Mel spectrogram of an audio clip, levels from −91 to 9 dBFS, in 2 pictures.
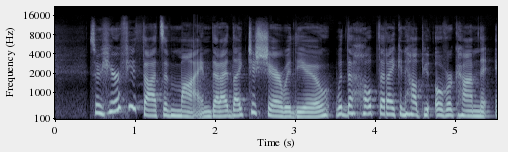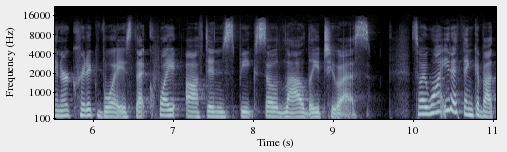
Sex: female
